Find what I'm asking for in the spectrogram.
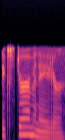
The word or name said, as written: exterminator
